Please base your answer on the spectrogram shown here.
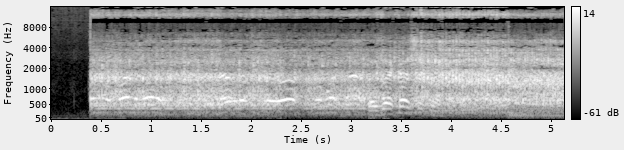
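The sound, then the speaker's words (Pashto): A tractor ploughs up poppy fields in Nawzad district, Helmand. Its engine drone starts abruptly after a brief silence and holds as a steady, loud rumble with a wavering whine, dipping briefly partway through. “دا د هلمند په نوزاد ولسوالۍ کې پر ټراکتور د کوکنارو د کښت اړولو غږونه دي چې د طالبانو سیمه ییزې ادارې له رسنیو سره شریک کړي دي.”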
